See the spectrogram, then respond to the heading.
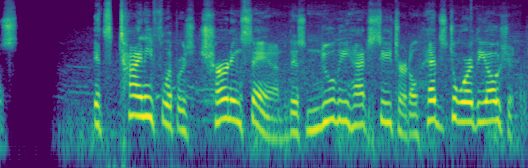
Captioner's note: voice-over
